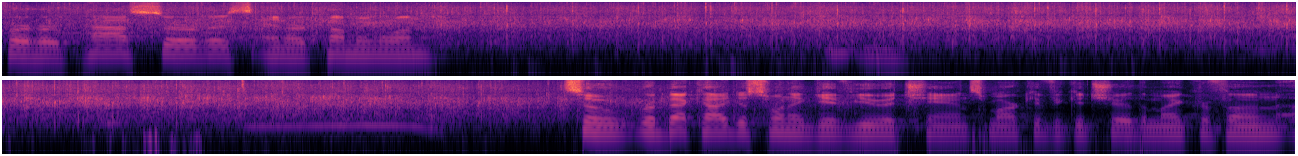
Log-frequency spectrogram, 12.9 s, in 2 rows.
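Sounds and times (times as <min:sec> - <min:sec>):
speech: 0:00.0 - 0:02.4, 0:04.1 - 0:04.6, 0:09.3 - 0:12.9
church audience applause: 0:00.0 - 0:10.8.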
